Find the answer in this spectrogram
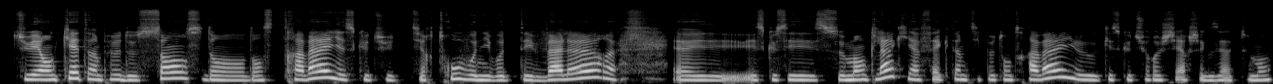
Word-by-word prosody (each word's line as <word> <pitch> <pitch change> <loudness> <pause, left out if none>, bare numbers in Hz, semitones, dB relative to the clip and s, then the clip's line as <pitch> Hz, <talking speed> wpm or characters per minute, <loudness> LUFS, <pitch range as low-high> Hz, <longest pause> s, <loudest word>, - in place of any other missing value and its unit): tu 230 -2 0
es 220 - +5
en 215 0 +4
quête 280 +3 +2
un 225 -2 +2
peu 225 0 -2
de 195 0 0
sens 275 +5 0
dans 195 -2 -1
dans 195 +1 -3
ce 200 0 -11
travail? 275 +6 +4
Est-ce 220 -1 -3
que 215 - -6
tu 205 -1 -6
t'y - - -6
retrouves 250 +4 -1
au 215 - +2
niveau 195 -1 +2
de - - -12
tes 200 +1 -3
valeurs? 240 - +4 0.7
Heu, - - -1
est-ce 200 0 -2
que 210 - -4
c'est 205 -1 -1
ce 205 +2 -5
manque-là 225 - +3
qui 350 -10 -5
affecte 215 0 -4
un 225 -1 +1
petit 215 +1 -10
peu 210 0 -6
ton 210 0 -4
travail? 275 +9 +2
Heu, 205 -2 0
qu'est-ce 205 0 -7
que 210 - -6
tu 205 +2 -11
recherches 210 0 -5
exactement? 200 +2 -2
210 Hz, 195 wpm, -20 LUFS, 200-235 Hz, 0.7 s, es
